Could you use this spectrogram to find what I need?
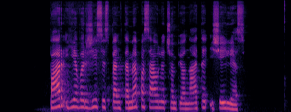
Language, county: Lithuanian, Telšiai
